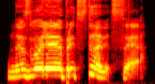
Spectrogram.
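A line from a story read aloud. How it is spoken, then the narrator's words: Booming giant voice. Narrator (Russian): Прогремел на весь тронный зал исполин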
